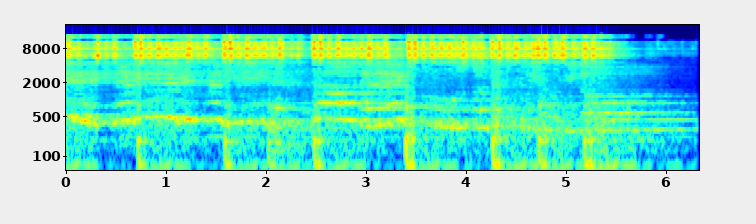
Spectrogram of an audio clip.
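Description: Mixed choir singing, with hand percussion with jingles keeping a steady beat a little under once a second. The beat stops near the end as the voices hold long notes and fade.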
